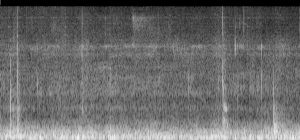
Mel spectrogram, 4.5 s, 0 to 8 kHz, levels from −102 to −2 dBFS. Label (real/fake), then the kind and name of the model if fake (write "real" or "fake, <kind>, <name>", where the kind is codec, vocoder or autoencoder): fake, codec, SNAC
